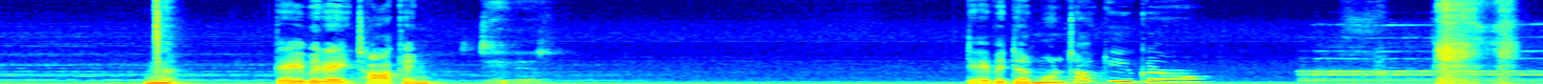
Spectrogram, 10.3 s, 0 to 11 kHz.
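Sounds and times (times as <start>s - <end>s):
faint steady hum: 0.0s - 10.2s
speech: 1.0s - 3.5s, 6.4s - 8.1s
big red old push-button telephone ringing with electromechanical bell: 8.6s - 10.2s.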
